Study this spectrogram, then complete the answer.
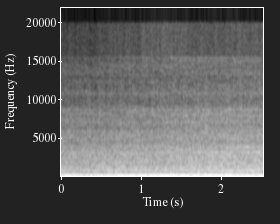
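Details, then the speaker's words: Freshly installed 302 V8 in a 1969 Ford Fairlane, started and warming up to circulate coolant: deep, steady idle, even low rumble, no misses, ticks, hiss or leaks; runs exactly as it did on the dyno stand; healthy. "Just runs nice. Yeah. As it did on your stand. Yeah. Runs exactly the same."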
